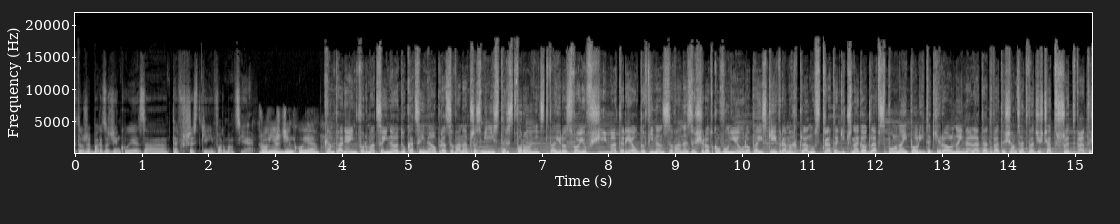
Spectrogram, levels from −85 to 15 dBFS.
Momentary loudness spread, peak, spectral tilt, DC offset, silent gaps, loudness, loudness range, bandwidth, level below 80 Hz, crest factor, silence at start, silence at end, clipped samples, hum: 9 LU; -2 dBFS; -4.5 dB/octave; under 0.1%; none; -16 LUFS; 2 LU; 18 kHz; -46 dBFS; 14 dB; 0 s; 0 s; under 0.1%; none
